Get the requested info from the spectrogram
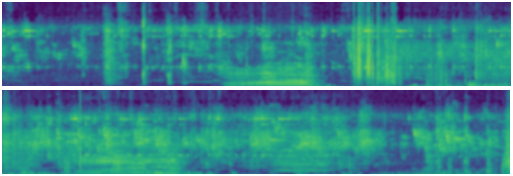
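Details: Holstein Friesian cow, a gentle milking cow nine months pregnant, Somthane village near Sinnar, Nashik: three drawn-out, rising-then-falling moos spaced several seconds apart, with clanking and rustling noise throughout between calls.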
